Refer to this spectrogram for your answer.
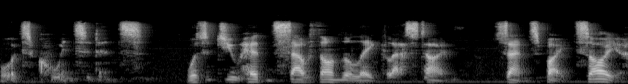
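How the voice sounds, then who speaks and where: A put-on character voice delivers the lines fairly slowly. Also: man. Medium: actual play. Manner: crude, taunting, refers to himself in third person.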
